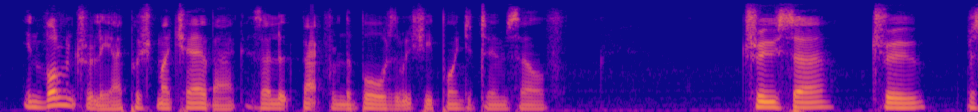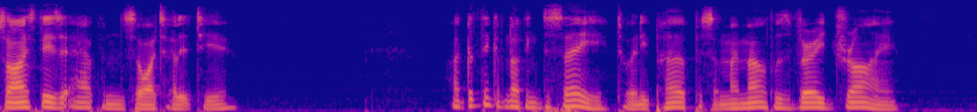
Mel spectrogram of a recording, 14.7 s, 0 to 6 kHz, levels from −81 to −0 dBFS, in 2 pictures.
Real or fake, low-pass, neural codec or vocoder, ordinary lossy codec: real; 5.4 kHz; none; MP3, 48 kbps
